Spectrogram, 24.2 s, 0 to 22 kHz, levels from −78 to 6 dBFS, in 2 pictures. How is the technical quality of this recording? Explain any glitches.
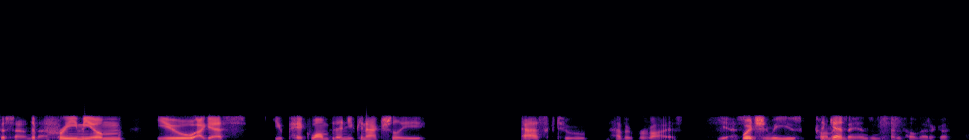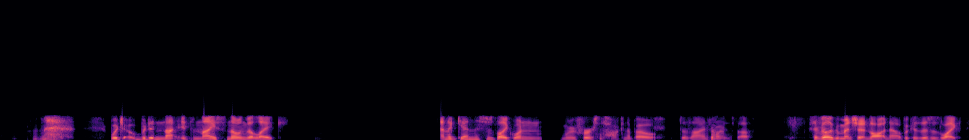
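The speech recording has six short dropouts from VoIP packet loss concealed by the speech codec, heard over a narrow telephone-style band of roughly 250 Hz to 3.6 kHz from the Speex codec.

The dropouts occur at 4.11–4.28 s, 5.93–6.09 s, 8.05–8.12 s, 11.05–11.18 s, 14.33–14.46 s and 20.93–21.26 s. The decoder fills each gap by repeating its last pitch and spectral shape while lowering the level. This turns the speech into a brief buzzy, fading smear that stays weak just afterwards. The longest single gap is 160 ms, at 5.93 s. The gap at 20.93 s is a cluster of scattered losses across about 320 ms.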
